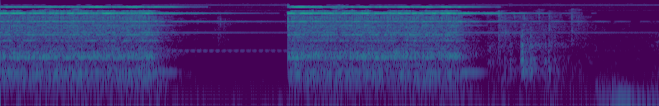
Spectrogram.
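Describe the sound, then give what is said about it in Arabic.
A home telephone bell rings in two bursts of bright, rapid trilling separated by a short gap. The ringing is faint and trails off into quiet at the end. “في يوم سمعت جرس التليفون.”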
